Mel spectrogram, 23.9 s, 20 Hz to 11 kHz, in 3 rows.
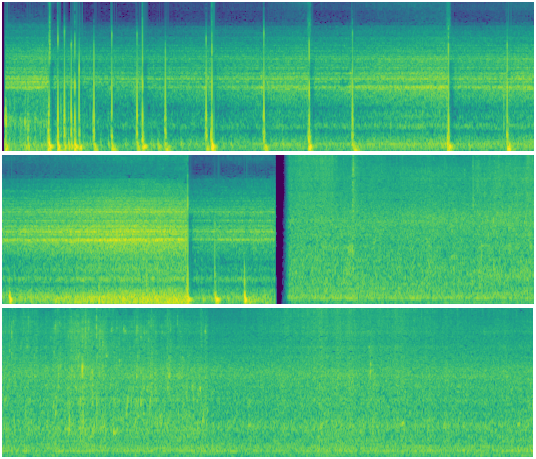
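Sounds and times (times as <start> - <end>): steady mechanical hum: 0.0 - 23.9
sharp knocks and taps: 0.7 - 3.2.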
